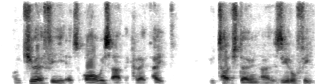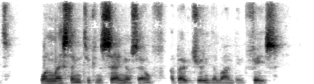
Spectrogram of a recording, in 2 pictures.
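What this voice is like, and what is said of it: Glaswegian Scottish accent. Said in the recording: “my Glaswegian Scottish accent wasn't too thick”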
